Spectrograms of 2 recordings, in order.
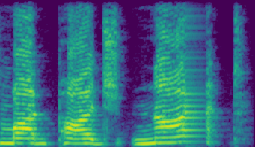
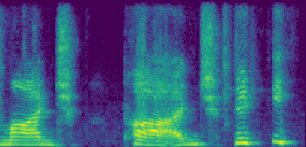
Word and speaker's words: Mod Podge: And I buy this Mod Podge, it's Mod, M-O-D. I get corrected on my pronunciation all the time because I naturally want to pronounce it wrong. It's Mod, M-O-D, Podge, P-O-D-G-E, not Modge Podge.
